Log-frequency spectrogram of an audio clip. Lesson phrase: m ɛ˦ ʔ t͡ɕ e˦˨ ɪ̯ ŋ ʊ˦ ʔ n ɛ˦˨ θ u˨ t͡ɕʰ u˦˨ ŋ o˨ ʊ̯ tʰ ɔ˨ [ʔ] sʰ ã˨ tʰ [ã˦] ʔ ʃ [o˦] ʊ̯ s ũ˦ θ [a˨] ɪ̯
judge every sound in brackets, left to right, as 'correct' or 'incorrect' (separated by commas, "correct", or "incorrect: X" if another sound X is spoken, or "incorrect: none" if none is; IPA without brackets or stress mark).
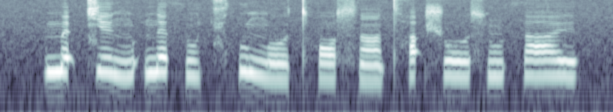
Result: incorrect: none, incorrect: ä˦, correct, incorrect: a˦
